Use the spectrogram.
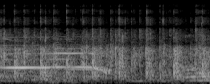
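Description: A church-style crowd gathered in a pub claps together, a dense, steady patter of hands filling the room, with voices mixed in underneath and a faint sustained tone fading early on.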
